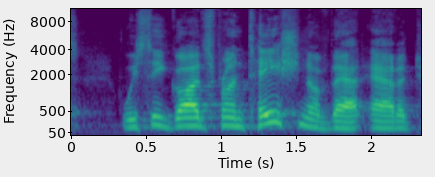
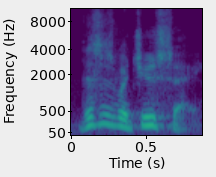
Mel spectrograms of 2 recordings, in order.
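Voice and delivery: much softer; quiet take; 2 semitones higher, 12 dB quieter, faster than usual. Shown as a demonstration. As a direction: drop the voice right down. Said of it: "quiet take, contrasted".

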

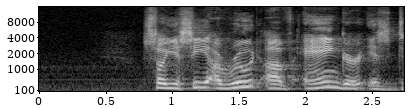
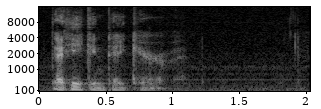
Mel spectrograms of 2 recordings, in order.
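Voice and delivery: whisper; 9 semitones lower, 13 dB quieter than usual. Real, not acted. Preacher drops to a hush.

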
